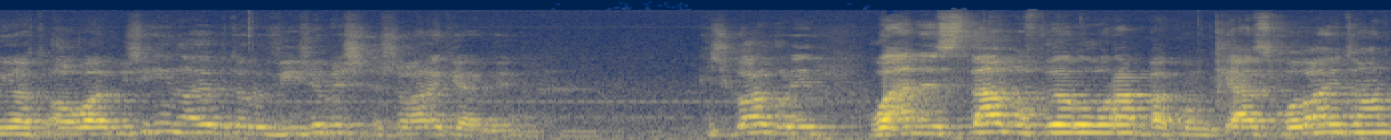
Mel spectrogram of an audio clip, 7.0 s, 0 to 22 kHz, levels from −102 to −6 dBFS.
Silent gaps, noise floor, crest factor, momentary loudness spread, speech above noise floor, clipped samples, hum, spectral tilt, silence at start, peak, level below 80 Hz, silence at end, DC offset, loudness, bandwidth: none; -46 dBFS; 20 dB; 13 LU; 25 dB; under 0.1%; none; -5 dB/octave; 0 s; -2 dBFS; -50 dBFS; 0 s; under 0.1%; -21 LUFS; 15.5 kHz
